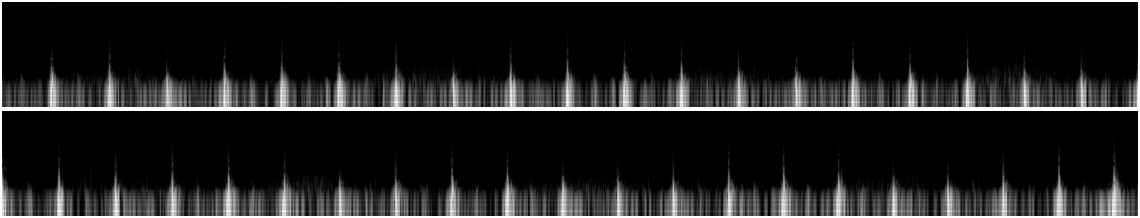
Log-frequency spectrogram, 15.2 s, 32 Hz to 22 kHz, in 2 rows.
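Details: Male during a roughly 15-minute intense cardio workout, with heavy breathing. Rapid, regular, forceful heartbeat of about 158 bpm with a steady hum; reported close to 200 bpm. Exercise-induced sinus tachycardia.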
